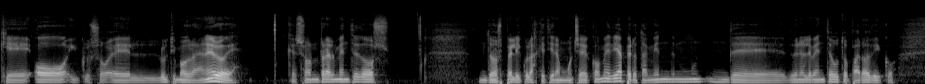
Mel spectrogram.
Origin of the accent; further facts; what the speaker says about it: Castile and León, Spain; en el Bierzo, en el pueblo de Quilós, cerca de Cacabelos, ahí en mi tierra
